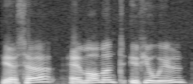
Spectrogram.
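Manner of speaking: put-on high-pitched, accented clerk; accented switchboard voice, pitched well up; brisk accented functionary. A narrator's reading. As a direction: stall the caller politely as an officious underling. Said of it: "accented brisk male functionary voice".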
